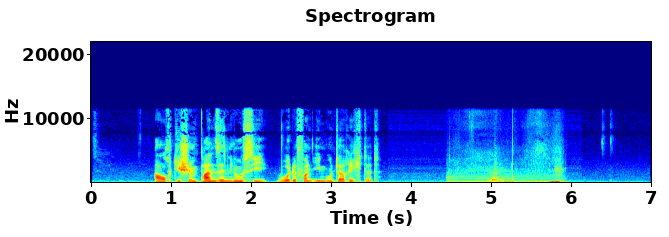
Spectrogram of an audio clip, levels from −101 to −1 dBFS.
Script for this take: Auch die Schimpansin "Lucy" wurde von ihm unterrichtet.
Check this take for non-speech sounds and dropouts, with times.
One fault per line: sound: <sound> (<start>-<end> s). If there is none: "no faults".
sound: bark (4.4-6.0 s)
